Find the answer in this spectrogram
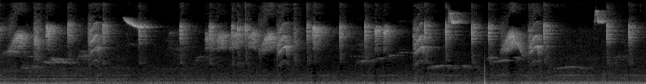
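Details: Cabai gunung or toli-toli flowerpecker in Samarinda, Indonesia, delivering a busy stream of piercing high ticks, trills and downslurred notes with barely a pause, plus a single sharp click partway through.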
